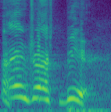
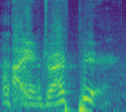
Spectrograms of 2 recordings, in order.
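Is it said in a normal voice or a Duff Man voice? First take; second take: normal voice; Duff Man. First: It is said in his normal voice. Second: It is said imitating Duff Man's voice.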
